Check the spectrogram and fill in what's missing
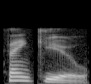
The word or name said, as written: thank you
